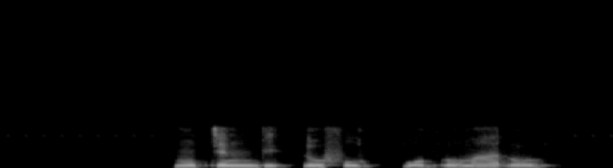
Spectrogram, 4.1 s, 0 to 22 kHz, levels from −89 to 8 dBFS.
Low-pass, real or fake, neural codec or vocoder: 5.4 kHz; fake; codec, 16 kHz, 0.9 kbps, LongCat-Audio-Codec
